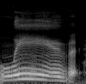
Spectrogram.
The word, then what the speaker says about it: leave: 자, 여기 나오는 live 같은 경우는 좀 짧게 빠르게 발음해서 live 이렇게 끊어주시면 되고 여기에서 남겨놓다 정도의 단어는 leave 길게 끌어 읽어주시면 되겠습니다.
